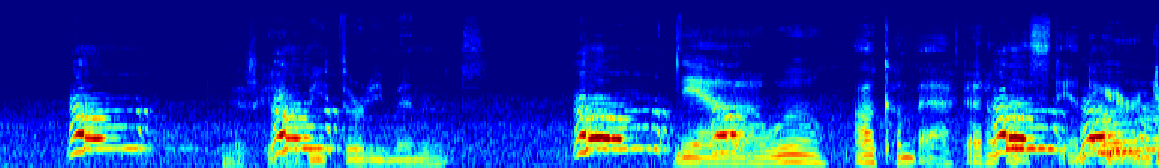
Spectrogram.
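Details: Chained hounds bay at night beside an irrigation ditch, recorded from roughly ten yards away; ringing barks come in bursts, some drawn into wavering howls, with a human voice talking low underneath.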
